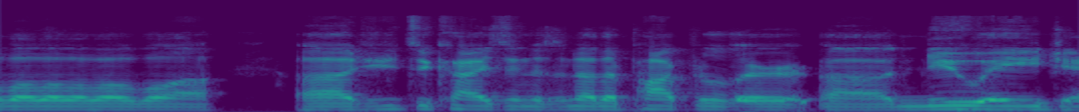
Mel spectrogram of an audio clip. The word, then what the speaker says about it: Jujutsu Kaisen: Okay, speaking of anime, Sandwich, our resident anime expert, Jujutsu Kaisen season 2? – Yes.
